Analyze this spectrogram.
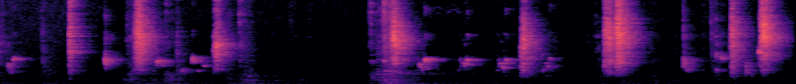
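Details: Budgie chatter between two pet birds, fast clicks and high squeaky whistles in clusters, with a brief pause midway before the chatter resumes.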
